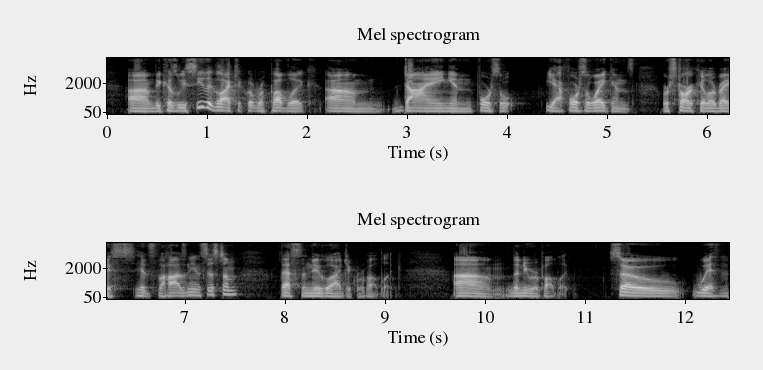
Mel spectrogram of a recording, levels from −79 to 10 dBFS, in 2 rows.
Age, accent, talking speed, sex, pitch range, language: 20-39, American, 160 wpm, male, 110-145 Hz, English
